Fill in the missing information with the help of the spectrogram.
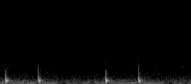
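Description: Four sharp finger taps in two pairs, each with a brief hollow, drum-like ring: normal tympany over the stomach.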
